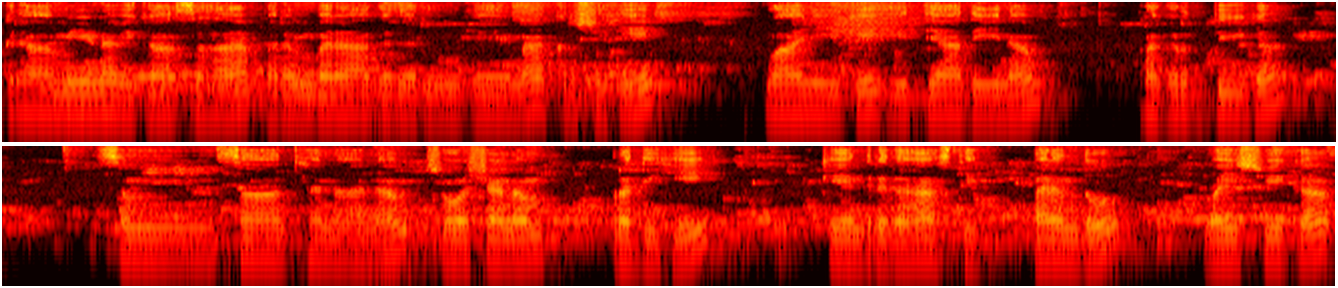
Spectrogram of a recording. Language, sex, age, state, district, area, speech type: Sanskrit, male, 18-30, Kerala, Thiruvananthapuram, urban, spontaneous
